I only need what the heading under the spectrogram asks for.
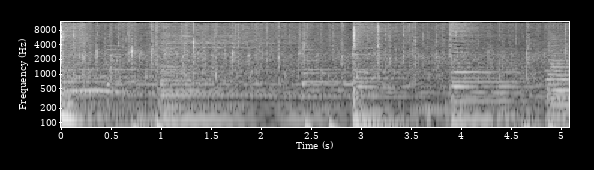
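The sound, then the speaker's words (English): An audience at a church service in Accra claps hands in a dense, continuous patter that stays loud throughout, with sustained musical tones droning underneath and a few heavier thumps breaking through. “Clap your hands now.”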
